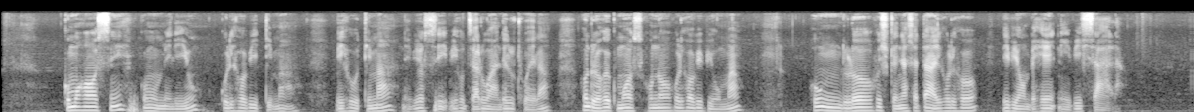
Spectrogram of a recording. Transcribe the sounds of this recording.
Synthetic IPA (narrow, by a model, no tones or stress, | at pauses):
kumuxo̞sikumumilijukulixo̞βitima | βixutimanḛβjo̞sḭβḭxut͡saluwaːndelutwe̞ːlaxuːndilo̞xwekumuosi̥xuno̞xulixo̞βiβjuːma | xundilo̞xuʃi̥ke̞ɲaʃatajixulixo̞ | βiβjo̞ːmbe̞xe̞niβisa̰ːla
